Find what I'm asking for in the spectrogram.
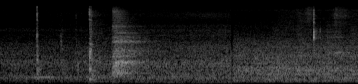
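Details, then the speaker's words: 1997 Subaru Legacy Outback 2.5 DOHC with cooling-fan and overheating trouble from blown fuses. With the green diagnostic connectors joined and the key on, engine off, a few sharp isolated clicks are heard as the cooling-fan relays switch on as commanded. "the engine light should be flashing indicating that they're hooked it is and you can hear it kicking on the relays out there"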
